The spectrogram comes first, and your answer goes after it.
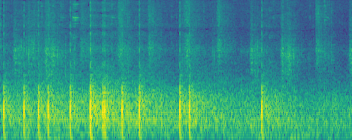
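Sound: gunfire in a video game

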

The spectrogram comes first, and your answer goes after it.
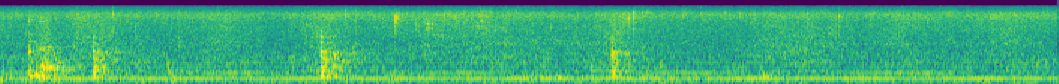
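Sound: liver frying with chili powder, stirred and sautéed

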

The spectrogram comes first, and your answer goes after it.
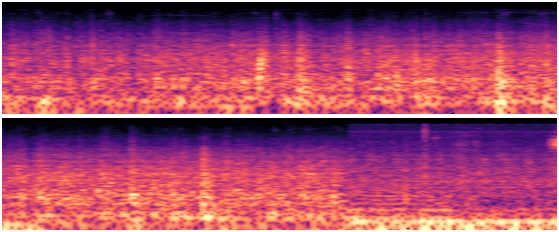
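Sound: rain falling in the woods

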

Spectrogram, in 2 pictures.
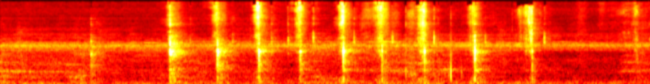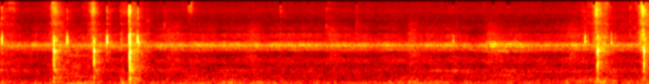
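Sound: knife chopping onion and ginger finely

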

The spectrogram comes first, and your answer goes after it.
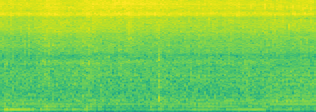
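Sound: meat sizzling in oil in a pan

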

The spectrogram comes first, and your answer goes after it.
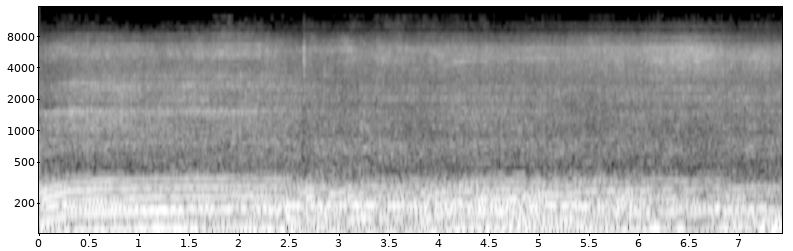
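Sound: Polaris 800cc and 900cc racing machines passing

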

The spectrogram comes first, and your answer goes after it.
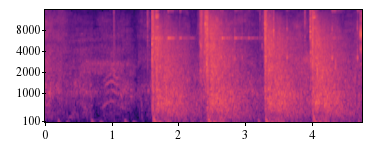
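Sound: gunshots in Project Zomboid video game

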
